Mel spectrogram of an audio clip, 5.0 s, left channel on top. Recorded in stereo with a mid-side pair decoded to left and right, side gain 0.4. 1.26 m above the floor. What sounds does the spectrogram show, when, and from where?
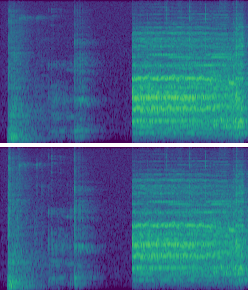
0.1 s a thud: 55° right, 8 m
2.6 s singing: 25° left, 3 m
